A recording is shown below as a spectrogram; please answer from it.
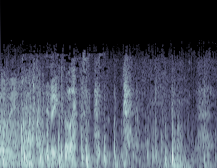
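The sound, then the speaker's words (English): Hooves clip-clop as a horse is ridden up a hill to join another rider, a run of uneven, fairly loud hoofbeats that carries through the whole stretch. “Tonto was watching from a hill when the Lone Ranger rode up to join him.”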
